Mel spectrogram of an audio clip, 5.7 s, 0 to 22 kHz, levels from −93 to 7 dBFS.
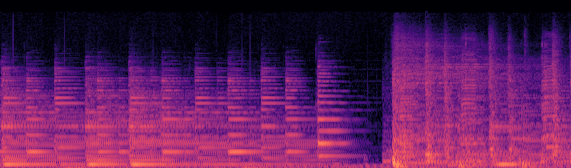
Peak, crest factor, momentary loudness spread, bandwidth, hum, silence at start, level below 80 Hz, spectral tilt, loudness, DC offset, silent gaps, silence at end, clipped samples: -8 dBFS; 20 dB; 7 LU; 12.5 kHz; none; 0 s; -40 dBFS; -6 dB/octave; -28 LUFS; under 0.1%; none; 0 s; under 0.1%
